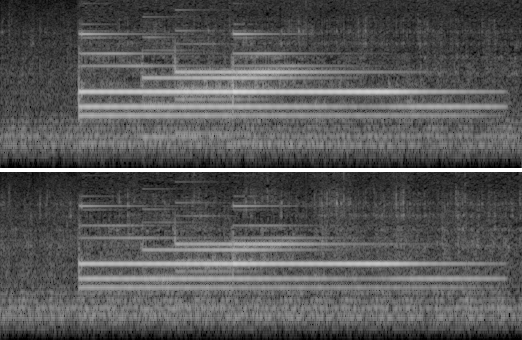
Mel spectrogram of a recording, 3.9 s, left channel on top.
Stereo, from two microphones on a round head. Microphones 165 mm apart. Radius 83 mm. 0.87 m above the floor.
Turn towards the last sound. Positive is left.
turn(degrees=10)  # may be behind; listen again after turning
